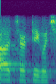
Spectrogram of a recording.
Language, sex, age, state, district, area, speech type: Odia, male, 18-30, Odisha, Balangir, urban, conversation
